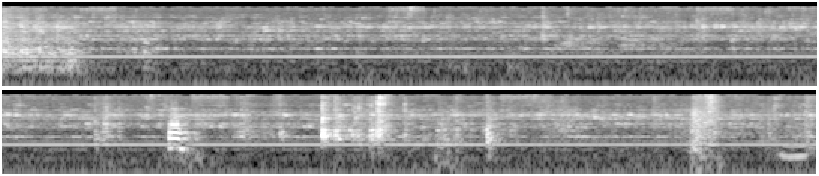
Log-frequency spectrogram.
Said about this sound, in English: I'm going to put the milk in too. One second. Right, so you tip some milk in.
